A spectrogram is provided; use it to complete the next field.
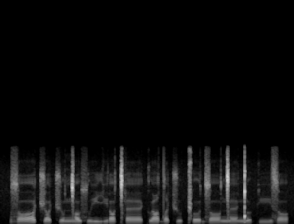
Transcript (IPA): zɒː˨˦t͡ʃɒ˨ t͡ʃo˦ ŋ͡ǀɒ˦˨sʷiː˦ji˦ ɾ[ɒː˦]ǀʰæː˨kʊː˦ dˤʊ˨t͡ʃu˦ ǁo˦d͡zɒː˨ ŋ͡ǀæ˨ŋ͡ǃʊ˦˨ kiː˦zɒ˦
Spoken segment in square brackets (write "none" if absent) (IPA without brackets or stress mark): ɒ˦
